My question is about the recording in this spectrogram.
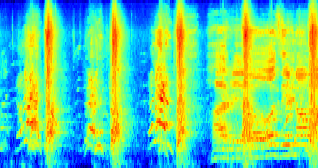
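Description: A group of men chanting a noha together, punctuated by unison open-hand slaps on the chest (matam) about once a second. From about four seconds in, the voices hold a long sung line together.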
